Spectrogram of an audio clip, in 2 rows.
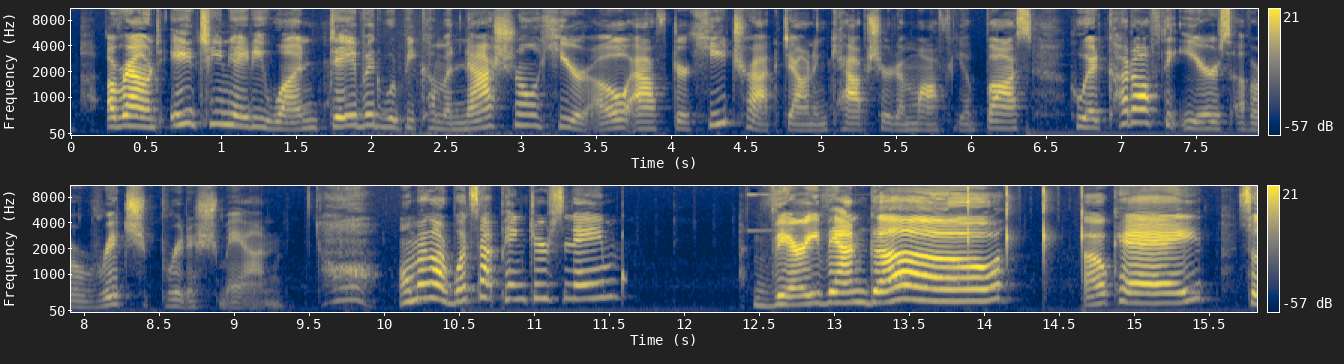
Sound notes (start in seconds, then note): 9.5 gasps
